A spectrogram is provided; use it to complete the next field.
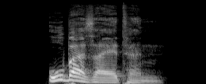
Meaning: plural of Oberseite
- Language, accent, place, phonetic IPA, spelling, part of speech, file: German, Germany, Berlin, [ˈoːbɐˌzaɪ̯tn̩], Oberseiten, noun, De-Oberseiten.ogg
